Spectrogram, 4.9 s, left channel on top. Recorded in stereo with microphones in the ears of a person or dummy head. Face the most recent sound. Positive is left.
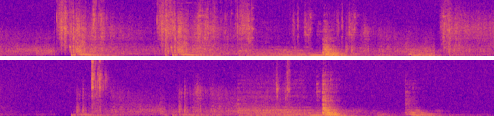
turn(degrees=-55)  # may be behind; listen again after turning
